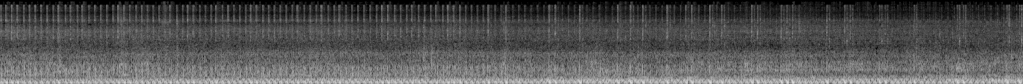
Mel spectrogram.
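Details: Speedex 1630 garden tractor after a new carburetor, running and riding for the first time in years on a reused head gasket: a loud single-cylinder chug with stumbling, uneven beats and a knocky edge, running rough, cause unknown.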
